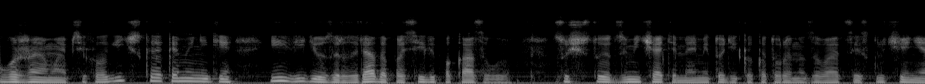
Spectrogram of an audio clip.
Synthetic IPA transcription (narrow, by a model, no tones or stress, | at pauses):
ʊvɐʐajɪməjəpsʲɪxəlˠɐɡʲit͡ɕɪ̥skəjəkɐmʲunʲɪtʲɪ | ivʲidʲɪozrɐzɾʲad̪əpɾɐsʲilʲɪpɐkazɨvəjʊ | sʊɕːɪ̥st̪vujɪt̪zəmʲɪt͡ɕætʲɪlʲnəjəmʲɪt̪o̞dʲɪkəkɐt̪o̞ɾəjənəzɨvajɪt̪səɪsklʲʉt͡ɕenʲɪjə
